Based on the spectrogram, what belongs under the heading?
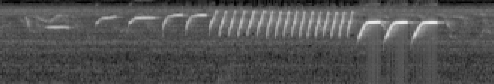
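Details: Domestic canary in full song, a luxurious cengkok mewah style used to tutor other canaries: thin whistled upslurs, then a fast buzzy trill of about twenty notes, ending in three loud, ringing downslurred whistles.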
